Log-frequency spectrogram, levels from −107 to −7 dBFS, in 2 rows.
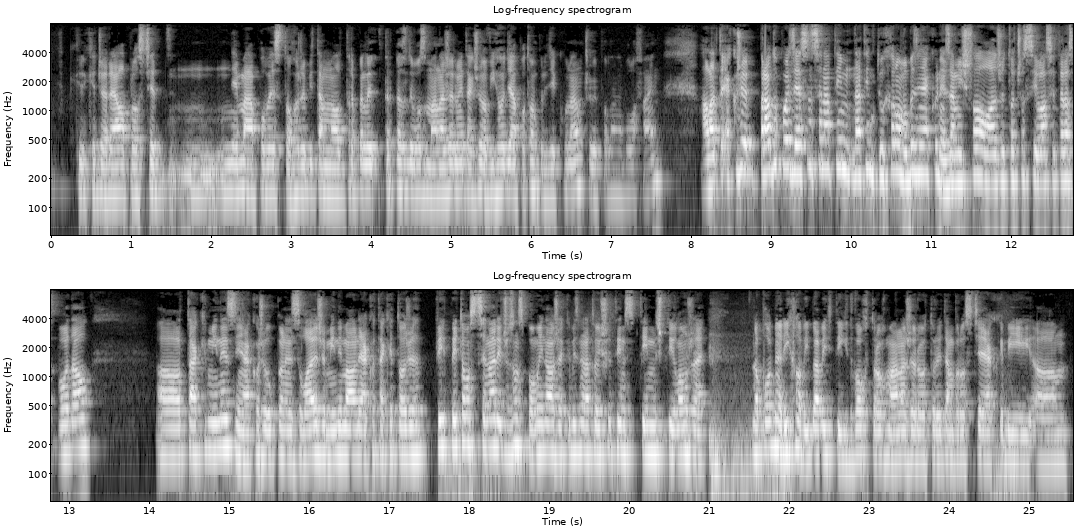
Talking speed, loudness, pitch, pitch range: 220 wpm, -19 LUFS, 150 Hz, 135-175 Hz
